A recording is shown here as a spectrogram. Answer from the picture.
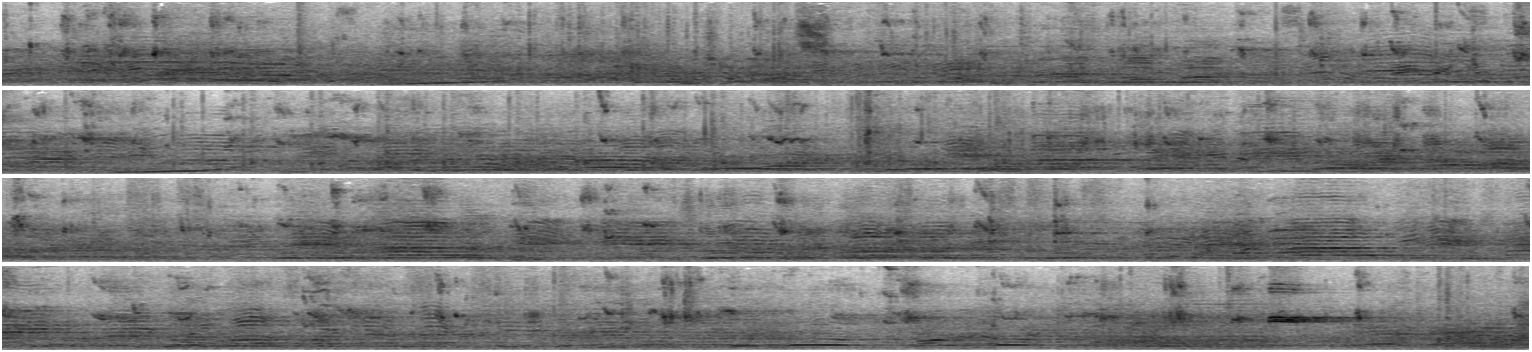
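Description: Basketball dribbling and bouncing on a hardwood gym floor during play, heard through continuous spectator chatter and crowd noise that echoes in a large gym.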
